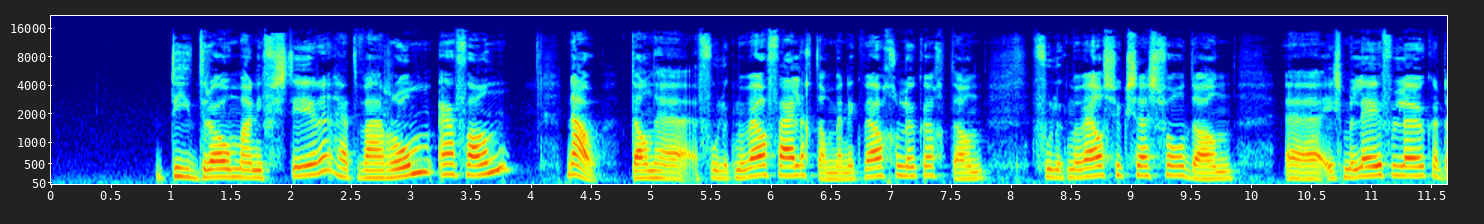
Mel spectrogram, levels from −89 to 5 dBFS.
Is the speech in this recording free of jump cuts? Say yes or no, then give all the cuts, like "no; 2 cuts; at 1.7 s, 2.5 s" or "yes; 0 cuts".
yes; 0 cuts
